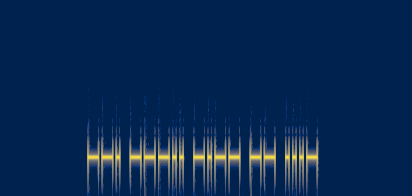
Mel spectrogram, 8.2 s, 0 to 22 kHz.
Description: Morse code, heard as a keyed tone, about 17 wpm, 700 Hz. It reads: G8YMV
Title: DXCC-100 Call Signs - 5 Characters - Repeated 2x - 17wpm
